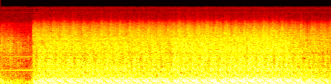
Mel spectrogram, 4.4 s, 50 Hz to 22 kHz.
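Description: A 7.62mm M73 tank machine gun, a lightweight, air-cooled, recoil-operated coaxial weapon, opens up after a short quiet moment and keeps firing in one loud, continuous automatic burst of rapid rattling shots.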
